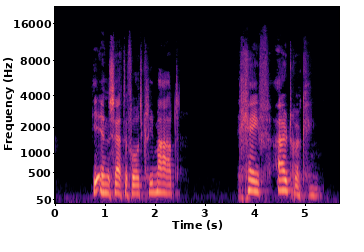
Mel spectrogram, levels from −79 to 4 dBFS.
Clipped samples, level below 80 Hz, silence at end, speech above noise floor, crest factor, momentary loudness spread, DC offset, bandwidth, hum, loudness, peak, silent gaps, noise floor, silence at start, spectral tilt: under 0.1%; -48 dBFS; 0.45 s; 49 dB; 18 dB; 17 LU; under 0.1%; 14.5 kHz; none; -18 LUFS; 0 dBFS; none; -67 dBFS; 0.75 s; -5.5 dB/octave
